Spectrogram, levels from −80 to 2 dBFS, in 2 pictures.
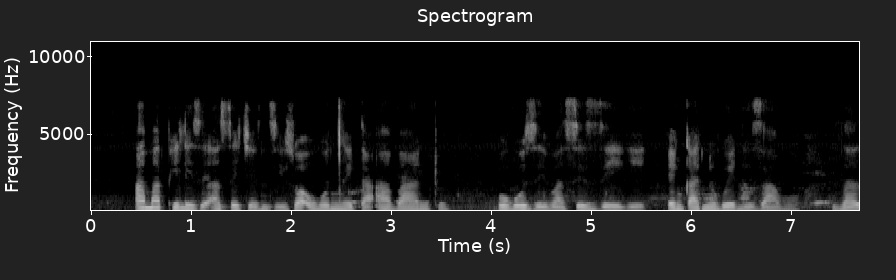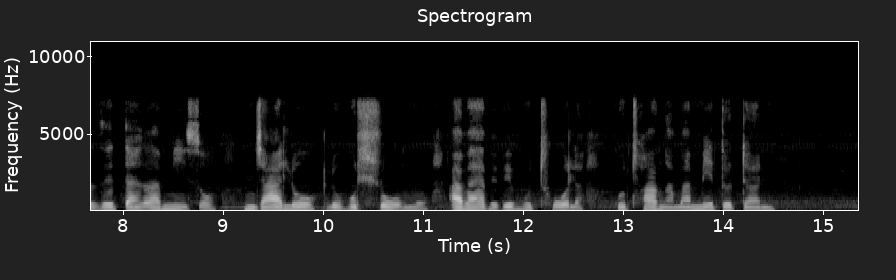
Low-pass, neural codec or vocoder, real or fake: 7.2 kHz; none; real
